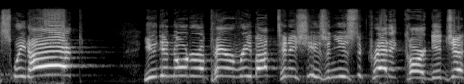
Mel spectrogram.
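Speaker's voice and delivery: very loud, high yelling across. Retelling calling across the house to a wife: imitating a raised-voice yell. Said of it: "I sort of raised my voice and yelled to my wife".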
